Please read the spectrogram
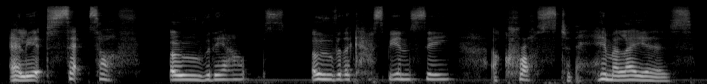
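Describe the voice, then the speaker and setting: A woman reading a children's storybook aloud in an expressive, theatrical way with deliberate emphasis. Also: fairly high pitch. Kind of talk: dramatic storytime narration for young children.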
